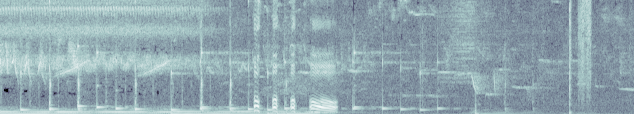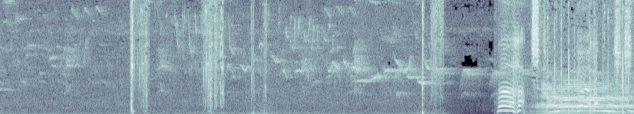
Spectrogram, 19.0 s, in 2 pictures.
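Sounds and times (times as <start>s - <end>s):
swooping cartoon sound effect: 0.0s - 7.7s.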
